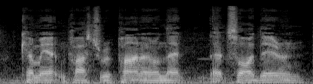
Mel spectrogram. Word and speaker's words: Rapana: We've learned in recent weeks that the actual correct pronunciation is Jordan Rapana.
